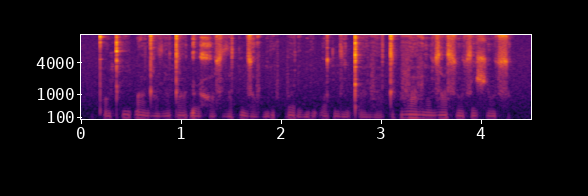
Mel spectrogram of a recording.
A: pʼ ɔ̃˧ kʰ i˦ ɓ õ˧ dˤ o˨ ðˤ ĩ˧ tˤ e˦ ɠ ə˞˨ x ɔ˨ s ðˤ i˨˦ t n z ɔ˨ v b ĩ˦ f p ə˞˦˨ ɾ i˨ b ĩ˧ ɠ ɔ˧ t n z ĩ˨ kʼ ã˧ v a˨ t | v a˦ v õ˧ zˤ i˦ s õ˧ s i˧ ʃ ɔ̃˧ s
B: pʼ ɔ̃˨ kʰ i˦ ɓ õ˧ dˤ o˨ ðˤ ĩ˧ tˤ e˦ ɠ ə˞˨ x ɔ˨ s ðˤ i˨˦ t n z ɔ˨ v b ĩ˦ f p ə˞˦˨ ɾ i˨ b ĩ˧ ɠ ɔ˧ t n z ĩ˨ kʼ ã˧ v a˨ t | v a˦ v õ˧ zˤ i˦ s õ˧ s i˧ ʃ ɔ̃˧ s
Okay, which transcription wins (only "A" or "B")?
B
